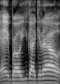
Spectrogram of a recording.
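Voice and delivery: put-on firm commanding voice. Retelling a man ordering someone out of the bathroom: retelling a firm order. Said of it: "He's like".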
